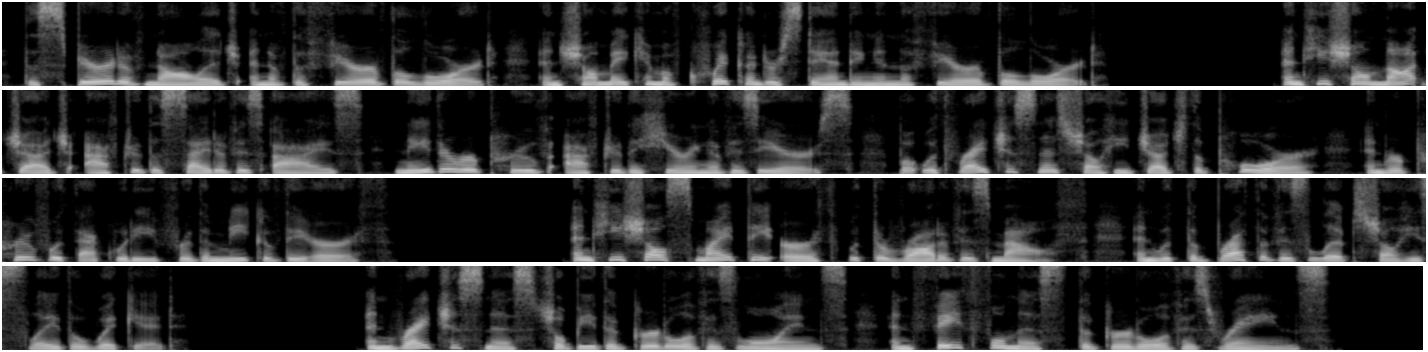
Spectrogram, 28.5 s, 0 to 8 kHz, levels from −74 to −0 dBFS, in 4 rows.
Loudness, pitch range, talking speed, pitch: -23 LUFS, 175-205 Hz, 215 wpm, 185 Hz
